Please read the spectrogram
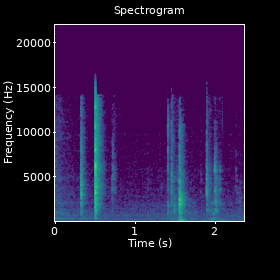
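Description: Plastic parts of a Transformers Sentinel Prime figure clicking as a back panel is closed and pressed into its slot: a few scattered sharp clicks, the strongest about half a second in, and a small cluster of clicks around a second and a half in.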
